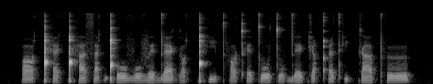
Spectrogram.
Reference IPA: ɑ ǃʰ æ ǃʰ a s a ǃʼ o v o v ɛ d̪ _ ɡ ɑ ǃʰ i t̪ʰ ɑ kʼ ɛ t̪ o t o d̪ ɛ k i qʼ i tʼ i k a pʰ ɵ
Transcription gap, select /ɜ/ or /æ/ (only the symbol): æ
